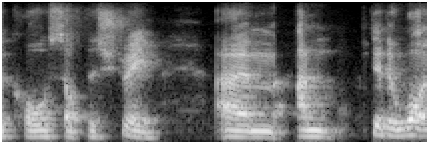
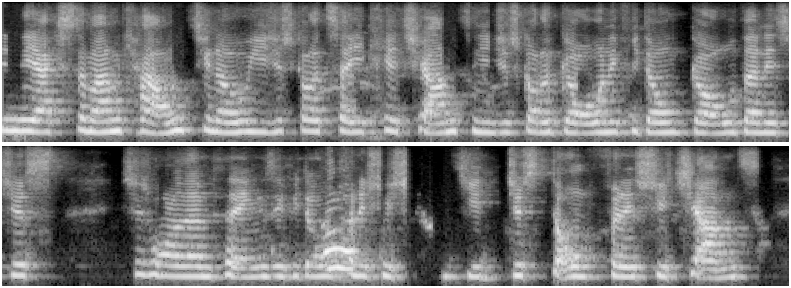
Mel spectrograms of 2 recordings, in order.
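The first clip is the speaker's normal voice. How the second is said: Scouse pundit voice, pitched way up; 9 semitones higher than usual. Doing rugby analysis after being teased about sounding Scouse: Jamie Carragher impression. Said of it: "You and Jamie Carragher?".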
